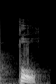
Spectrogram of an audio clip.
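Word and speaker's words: peau: see it's but then so the sound that you will have to pronounce when you've got the these three vowels combined together, it's the sound o. Okay, so really simple o.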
